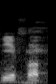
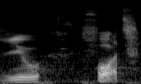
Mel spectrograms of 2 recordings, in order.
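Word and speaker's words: Vieux Fort: Yes. V4. People have anglicized the name a lot. Um and they spell it as it looks. View Fort even though they actually anglicize.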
